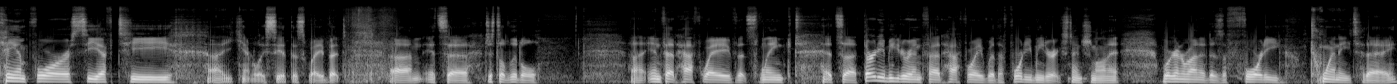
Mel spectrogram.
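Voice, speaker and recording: Here a man talks at a moderate pace with ordinary pitch variation. The sound is dry, with no echo. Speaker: amateur radio operator. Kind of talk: casual vlog chat. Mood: relaxed, chatty. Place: open country. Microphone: lapel.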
